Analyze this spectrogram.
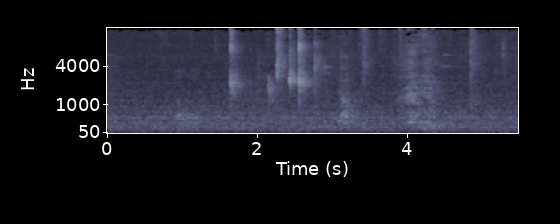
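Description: Billiard balls click against each other and thud off the cushions.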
